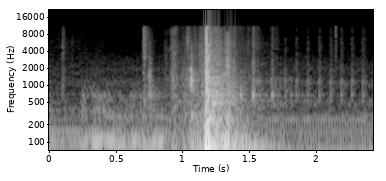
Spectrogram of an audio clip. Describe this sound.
refrigerator door close interior
A refrigerator door closing from the interior.
Recorded with a Zoom H1 Handy Recorder.
refrigerator, door, interior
